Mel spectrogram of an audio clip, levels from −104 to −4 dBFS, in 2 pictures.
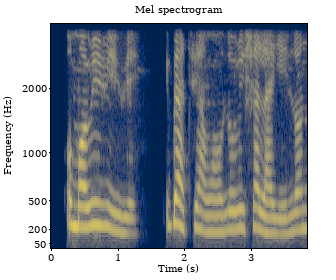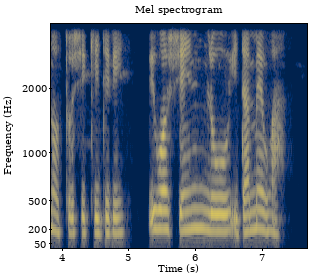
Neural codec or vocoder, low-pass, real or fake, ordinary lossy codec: none; 3.6 kHz; real; AAC, 32 kbps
